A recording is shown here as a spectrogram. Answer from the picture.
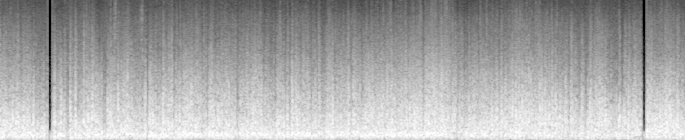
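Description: Strong wind buffeting the camera's microphone: a loud, steady rumble that briefly drops out twice, once just after the start and once near the end.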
